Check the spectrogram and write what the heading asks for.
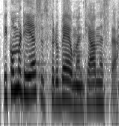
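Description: Woman preaching with a lively storytelling manner. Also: mid-range voice, long reverb tail. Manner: lively storytelling, acts out voices. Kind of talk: sermon.

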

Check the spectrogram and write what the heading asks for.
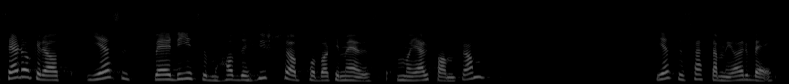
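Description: A woman preacher giving a sermon, retelling the story in a lively way and acting out the voices. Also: on the high side, in a large hall.

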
